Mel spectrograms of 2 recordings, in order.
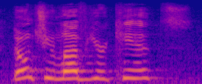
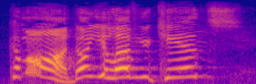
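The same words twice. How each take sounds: First: Said in the usual way. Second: Loud, raised-pitch appeal to the crowd; rousing challenge. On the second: Real, not acted. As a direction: push the congregation for an answer. Pressing congregation for a louder response.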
